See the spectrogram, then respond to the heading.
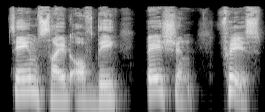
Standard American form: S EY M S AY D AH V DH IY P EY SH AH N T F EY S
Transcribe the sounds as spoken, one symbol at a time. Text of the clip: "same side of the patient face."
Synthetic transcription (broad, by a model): S EY M S AY D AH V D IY P EY SH AH N T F EY S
